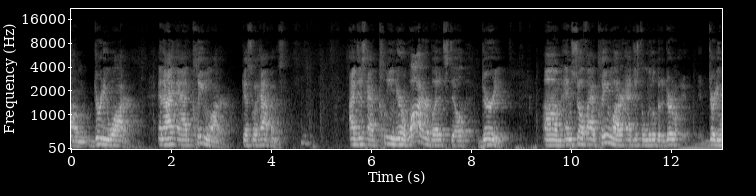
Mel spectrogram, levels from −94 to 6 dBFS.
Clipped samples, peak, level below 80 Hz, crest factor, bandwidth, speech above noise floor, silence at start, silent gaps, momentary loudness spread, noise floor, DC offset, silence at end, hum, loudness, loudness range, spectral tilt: under 0.1%; -6 dBFS; -54 dBFS; 18 dB; 14 kHz; 37 dB; 0 s; none; 16 LU; -61 dBFS; under 0.1%; 0 s; none; -25 LUFS; 5 LU; -6.5 dB/octave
